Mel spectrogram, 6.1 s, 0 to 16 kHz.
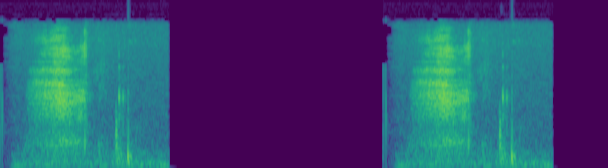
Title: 4/23/22, My Hiccups from all day, Sorry if the some of the date was incorrect, the hiccups ruined it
